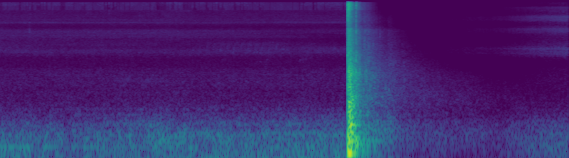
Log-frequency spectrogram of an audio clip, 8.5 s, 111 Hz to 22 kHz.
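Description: A CVA Optima .50 caliber muzzleloader pistol fires one sharp, loud shot that booms and rumbles away, standing out over a low outdoor background hum. Near silence follows the shot.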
